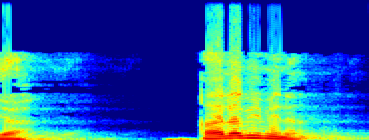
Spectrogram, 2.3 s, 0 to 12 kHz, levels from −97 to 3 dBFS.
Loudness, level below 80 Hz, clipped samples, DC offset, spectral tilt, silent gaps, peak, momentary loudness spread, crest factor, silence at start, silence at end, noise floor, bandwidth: -9 LUFS; -38 dBFS; 3%; under 0.1%; -7 dB/octave; none; 0 dBFS; 13 LU; 10 dB; 0 s; 0.35 s; -50 dBFS; 12 kHz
